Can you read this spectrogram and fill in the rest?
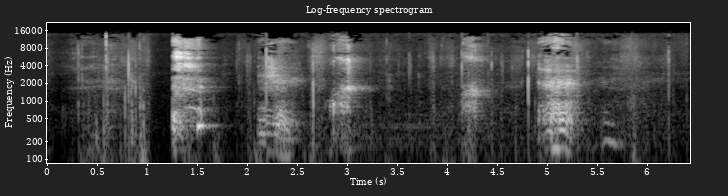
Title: Coughing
